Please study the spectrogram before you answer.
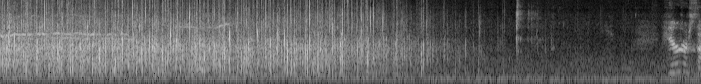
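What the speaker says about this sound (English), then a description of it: "Please join me in giving them a round of applause for their commitment and dedication to your education." A large graduation ceremony crowd at an outdoor stadium claps for high school staff, dense applause that fades out after about five seconds, followed by scattered claps and a faint voice.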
